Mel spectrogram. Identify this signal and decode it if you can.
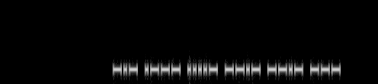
Morse code, heard as a keyed tone, about 42 wpm, 700 Hz. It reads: KJ4QQO
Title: USA Call Signs - 6 Characters - 6x Character Spacing - 45wpm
